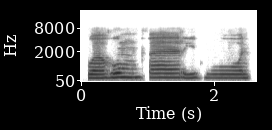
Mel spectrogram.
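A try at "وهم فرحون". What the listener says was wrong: Pendek, farihun.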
